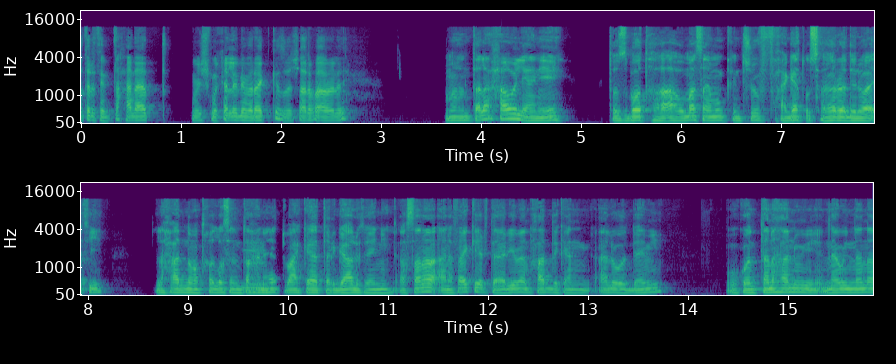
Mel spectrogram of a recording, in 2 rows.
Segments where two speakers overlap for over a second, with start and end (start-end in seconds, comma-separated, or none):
none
